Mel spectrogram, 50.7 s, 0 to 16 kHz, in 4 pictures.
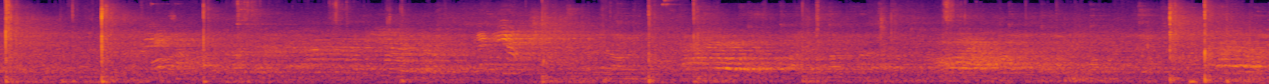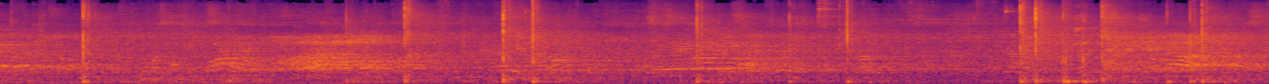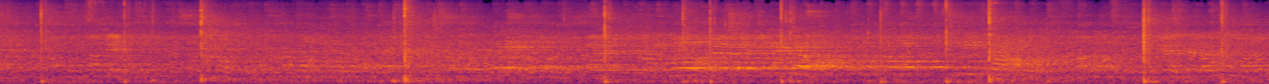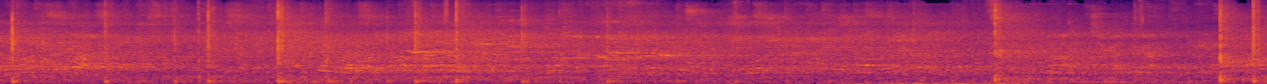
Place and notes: KR 87 # 48 BB - 30, Medellín, Antioquia, Colombia - Coliseo, Universidad de Medellín
Descripción
Sonido tónico: Entrenamiento de Voleibol
Señal sonora: Golpes al balón
Grabado por Santiago Londoño Y Felipe San Martín
23 September, 13:10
